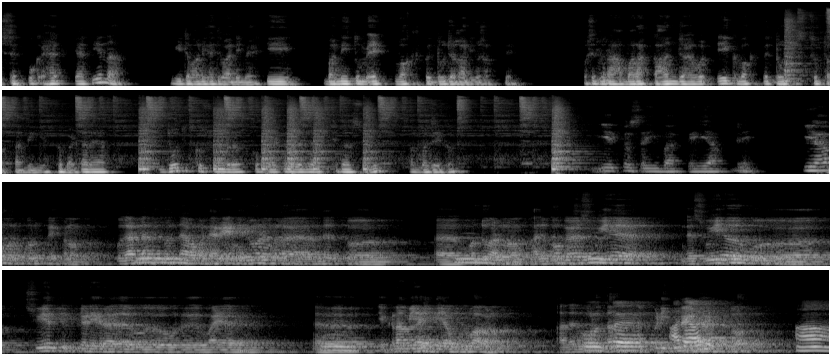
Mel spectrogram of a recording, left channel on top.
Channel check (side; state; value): both; different; correlation 0.00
